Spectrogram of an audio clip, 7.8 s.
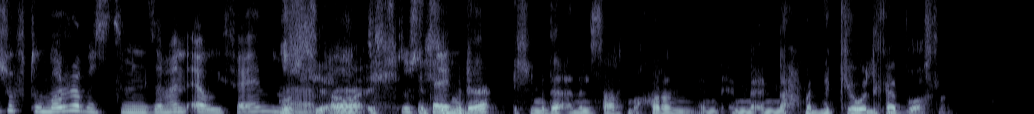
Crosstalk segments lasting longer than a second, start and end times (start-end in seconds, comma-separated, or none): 2.0-3.5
